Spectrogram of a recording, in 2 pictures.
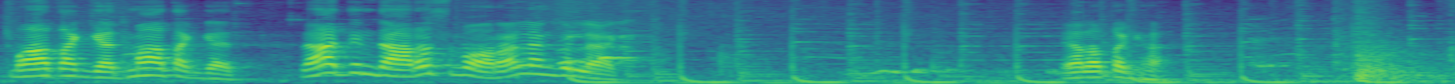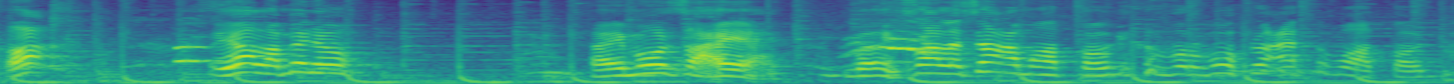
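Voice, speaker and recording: A woman running a family game, giving brisk orders and often laughing. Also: on the high side, expressive, a bit bright, soft background music. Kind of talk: casual family game calling.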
